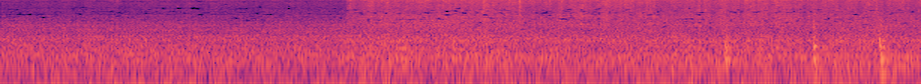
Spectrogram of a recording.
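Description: Thick curry sauce of jackfruit seeds and taro stolons sizzling and bubbling in a nonstick frying pan as it is cooked down, stirred with a spatula. The hiss gets louder about two seconds in, and a few light spatula clicks come near the end.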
